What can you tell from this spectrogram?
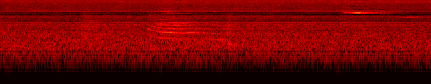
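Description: A cat meowing once, about a second and a half in: a short call that falls in pitch, over a faint steady hiss.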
